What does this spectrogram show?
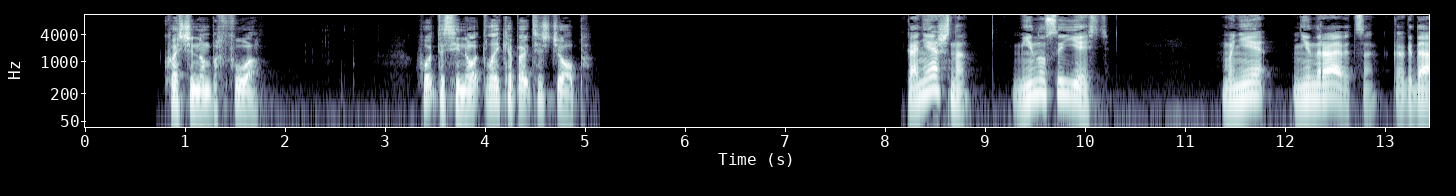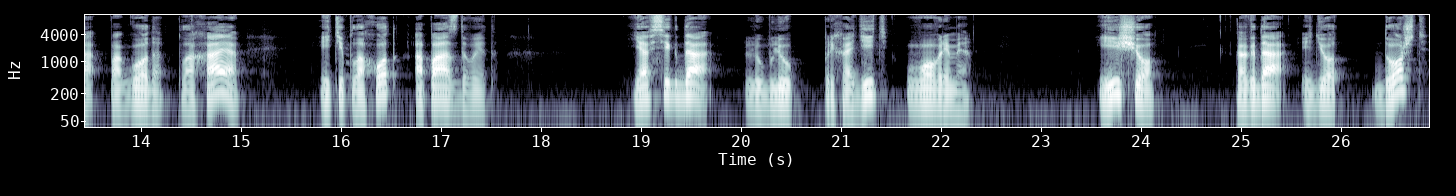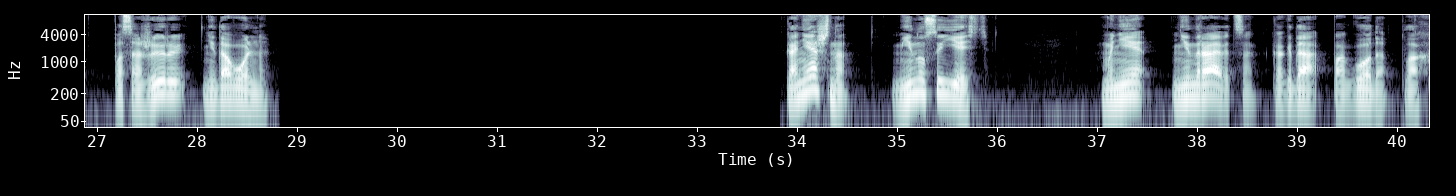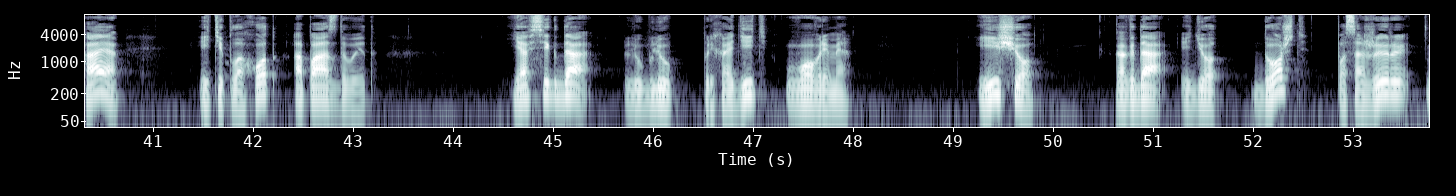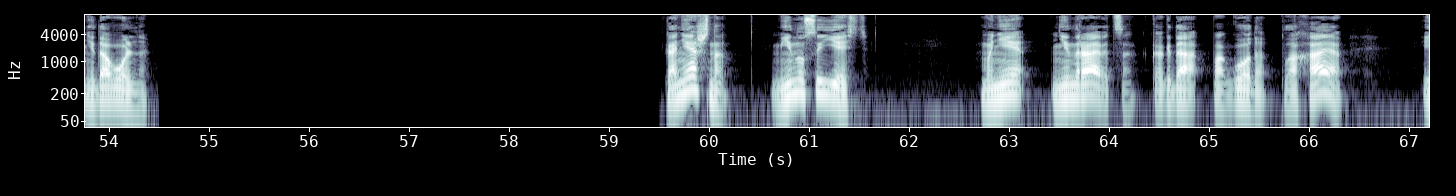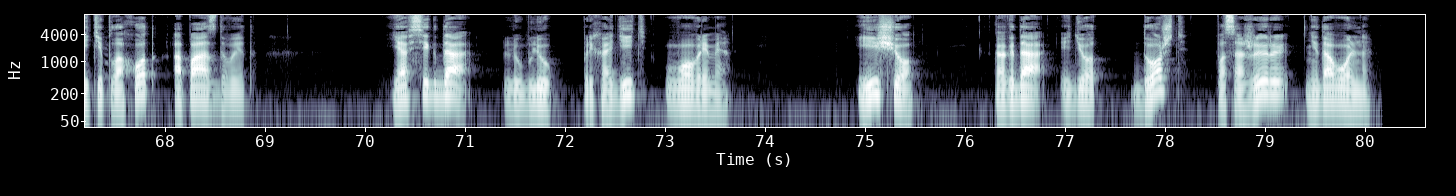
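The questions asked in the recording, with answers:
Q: What does he not like about his job?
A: When the weather is bad and the ship is late; passengers are unhappy when it rains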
